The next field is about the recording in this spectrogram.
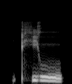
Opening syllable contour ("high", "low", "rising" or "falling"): falling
